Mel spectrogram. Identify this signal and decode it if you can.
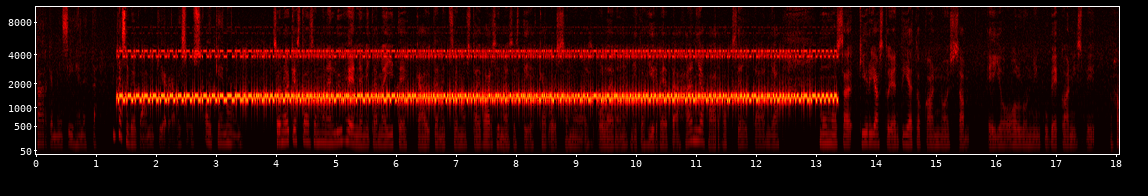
NAVTEX (SITOR-B), 100 baud, 170 Hz shift, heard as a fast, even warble, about 1360 Hz centre, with speech in Finnish. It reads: ZCZC PE80 CONTAINER ADRIFT IN PSN 52-24N 172-01W. CANCEL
